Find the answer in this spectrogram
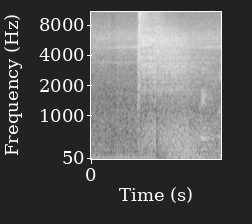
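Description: A single shot from a custom 300 Blackout rifle fitted with a SilencerCo Hybrid 46M suppressor: a sharp crack about three-quarters of a second in, followed by about a second of hissing echo in the indoor range.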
